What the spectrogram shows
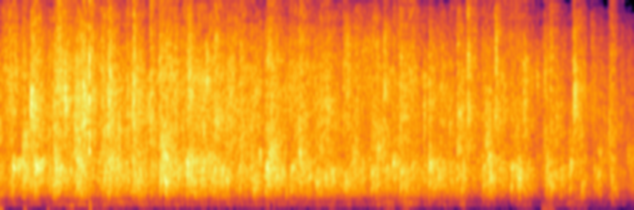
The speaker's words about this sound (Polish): Jeszcze raz bardzo dziękujemy za wykład. Wielkie brawa.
